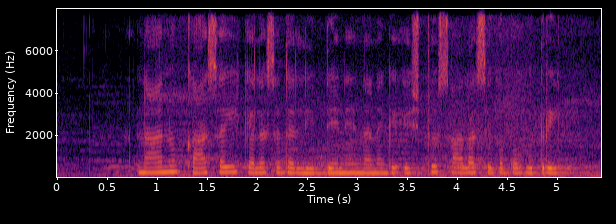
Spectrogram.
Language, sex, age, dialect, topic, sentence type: Kannada, female, 18-24, Dharwad Kannada, banking, question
